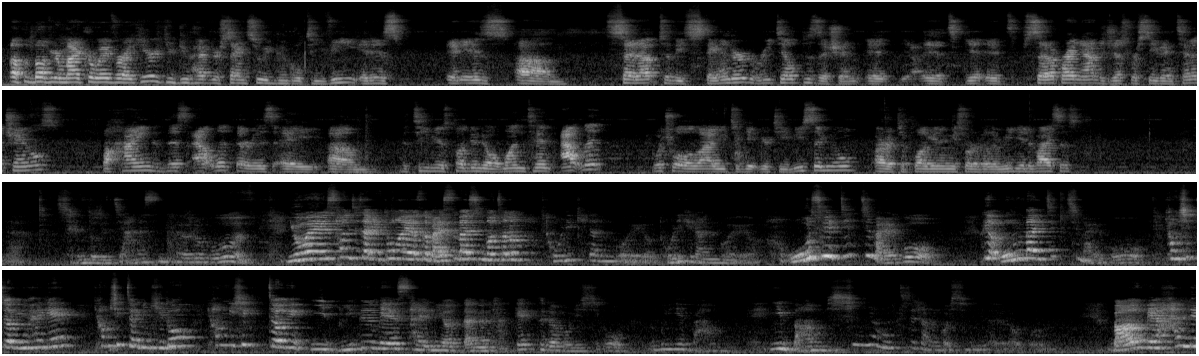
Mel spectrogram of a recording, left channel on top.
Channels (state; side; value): different; both; correlation 0.00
